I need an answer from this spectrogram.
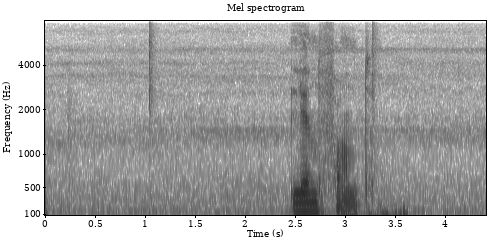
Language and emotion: Russian, neutral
